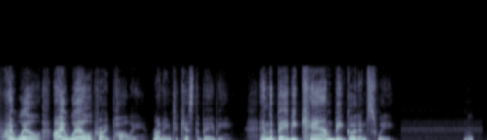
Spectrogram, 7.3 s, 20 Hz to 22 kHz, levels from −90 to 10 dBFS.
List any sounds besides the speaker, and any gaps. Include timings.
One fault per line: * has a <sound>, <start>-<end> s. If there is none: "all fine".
* has a laugh, 6.9-7.1 s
